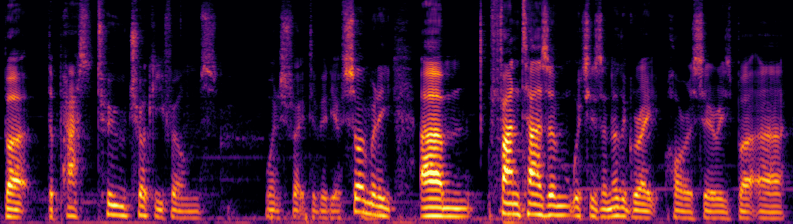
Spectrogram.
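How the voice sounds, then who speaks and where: A man's voice: lowish voice, normal speed, few pauses, a bit bright. A man co-hosting a live stream, answering viewer questions in a rambling casual chat. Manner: rambling, full of restarts and fillers.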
